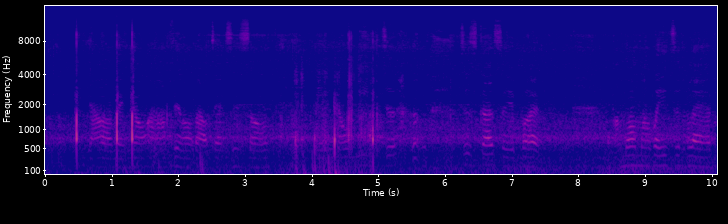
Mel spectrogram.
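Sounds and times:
woman's voice: 0.5s - 10.0s
knocks and low thumps: 3.7s - 5.2s.

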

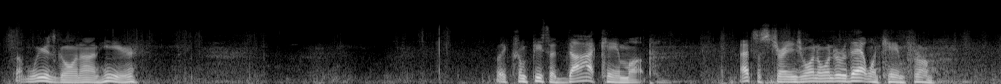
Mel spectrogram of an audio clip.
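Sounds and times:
wind on microphone: 1.2s - 10.0s.

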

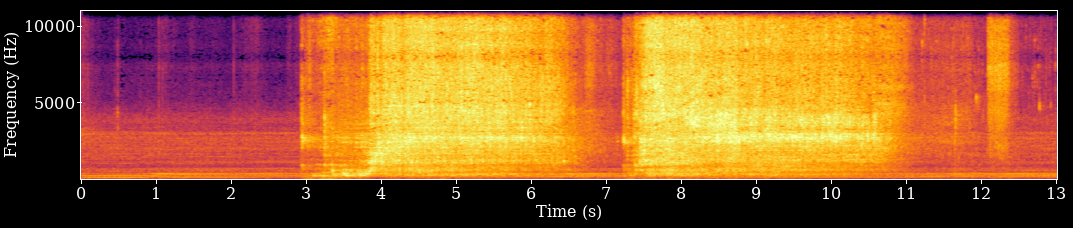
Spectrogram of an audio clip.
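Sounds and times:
toilet flushing: 2.9s - 13.0s.

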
